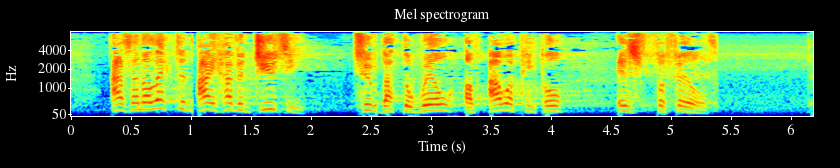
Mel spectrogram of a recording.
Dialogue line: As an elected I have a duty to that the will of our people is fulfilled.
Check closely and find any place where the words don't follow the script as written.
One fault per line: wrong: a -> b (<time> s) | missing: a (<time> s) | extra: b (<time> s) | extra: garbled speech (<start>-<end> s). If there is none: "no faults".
no faults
